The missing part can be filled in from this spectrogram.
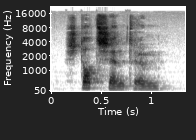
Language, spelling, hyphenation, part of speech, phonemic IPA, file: Dutch, stadscentrum, stads‧cen‧trum, noun, /ˈstɑtˌsɛn.trʏm/, Nl-stadscentrum.ogg
- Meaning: city center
